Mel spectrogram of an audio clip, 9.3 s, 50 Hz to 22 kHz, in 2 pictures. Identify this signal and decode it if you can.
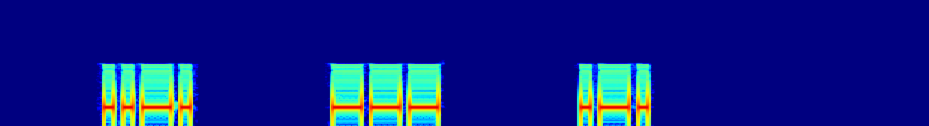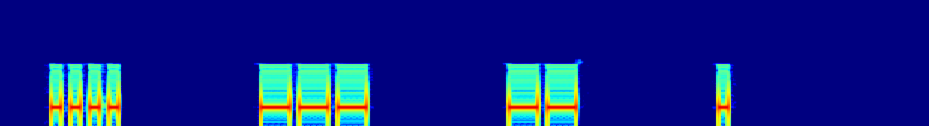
Morse code, heard as a keyed tone, about 25 wpm, spaced as for 10 wpm, 550 Hz. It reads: FOR HOME
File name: podcast / News headlines-1x-25x10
